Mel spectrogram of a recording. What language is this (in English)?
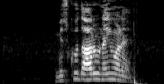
Sansi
